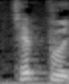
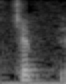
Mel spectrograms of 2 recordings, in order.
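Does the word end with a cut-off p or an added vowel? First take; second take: added vowel; cut-off p. First: The final p is released with a vowel. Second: The final p is cut off with closed lips. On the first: The speaker calls it wrong. "チェップじゃない" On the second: The speaker calls it right. "口を閉じて、発音を、止める感じですね。息を止める感じ。"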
